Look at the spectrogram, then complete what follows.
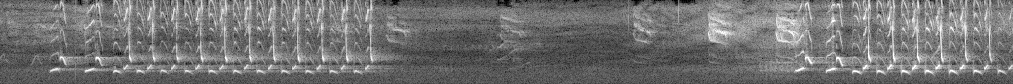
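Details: A Northern Cardinal sings two bright runs of rapid, clear down-slurred whistles, each note repeated quickly in a steady series ("what cheer" / "purty purty"), with a short quiet pause between runs.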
